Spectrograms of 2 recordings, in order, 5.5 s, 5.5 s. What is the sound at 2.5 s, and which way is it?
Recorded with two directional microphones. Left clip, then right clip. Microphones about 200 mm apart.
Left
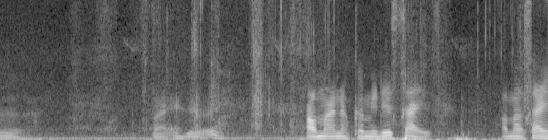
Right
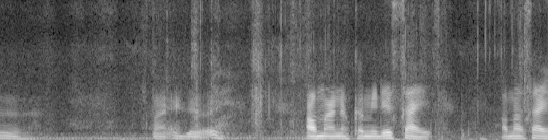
Walk, 15° right (ahead or behind).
